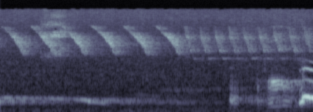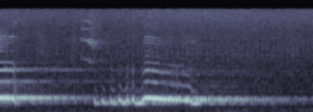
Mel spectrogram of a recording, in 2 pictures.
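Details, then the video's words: Kept puter pelung Barbary dove from Java giving a crying-style coo, a loud drawn note with a wavering fall in the second half, preceded by a small bird's rapid descending high chirps and a faint earlier coo. "𝙋𝙪𝙩𝙚𝙧 𝙋𝙚𝙡𝙪𝙣𝙜 𝙎𝙪𝙖𝙧𝙖 𝙈𝙀𝙉𝘼𝙉𝙂𝙄𝙎"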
